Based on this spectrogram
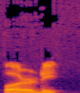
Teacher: Если бы я был английским лордом, я бы говорил party, party. Но так как я не английский лорд, я говорю, как обычно говорят американцы. Они произносят букву R. Но буква Т после R, party, звучит более как-то звонко, я не знаю, как еще это вам объяснить, более грубо, и получается party, как будто бы я говорю party, party, нет, party, Christmas party.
